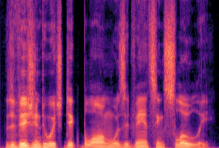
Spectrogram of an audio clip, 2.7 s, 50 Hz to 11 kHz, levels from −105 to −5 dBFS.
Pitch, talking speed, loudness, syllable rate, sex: 110 Hz, 195 wpm, -21 LUFS, 6.1 syllables/s, male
